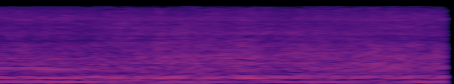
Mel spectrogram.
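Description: A steady low motor hum at one even pitch.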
